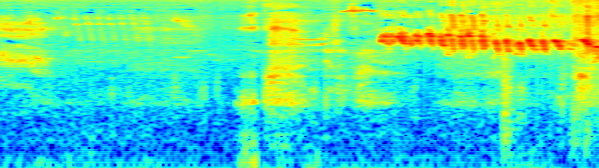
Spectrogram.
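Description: A small bird trilling: a rapid run of high chirps lasting about a second and a half near the end, with fainter chirps earlier. A single knock about two seconds in.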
